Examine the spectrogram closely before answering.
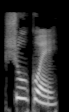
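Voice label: "书柜", Mandarin Chinese; chinese-flashcards; hsk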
